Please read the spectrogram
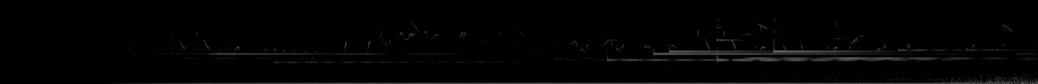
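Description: Metal-tube wind chime ringing, fading in out of silence about a second in, its long overlapping tones joined by short high chirps.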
